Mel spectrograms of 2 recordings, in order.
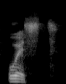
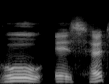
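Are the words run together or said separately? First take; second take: run together; separately. First: The words are run together as one. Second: Each word is said separately and clearly. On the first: This is how people actually speak. "you have something like connected speech" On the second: This is the form seen in books. "Instead of"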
